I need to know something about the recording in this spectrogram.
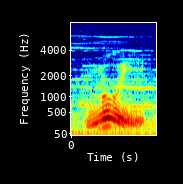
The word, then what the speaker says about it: mui: In Japanese, Mui. I is Japanese of pronouncing the Chinese way.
